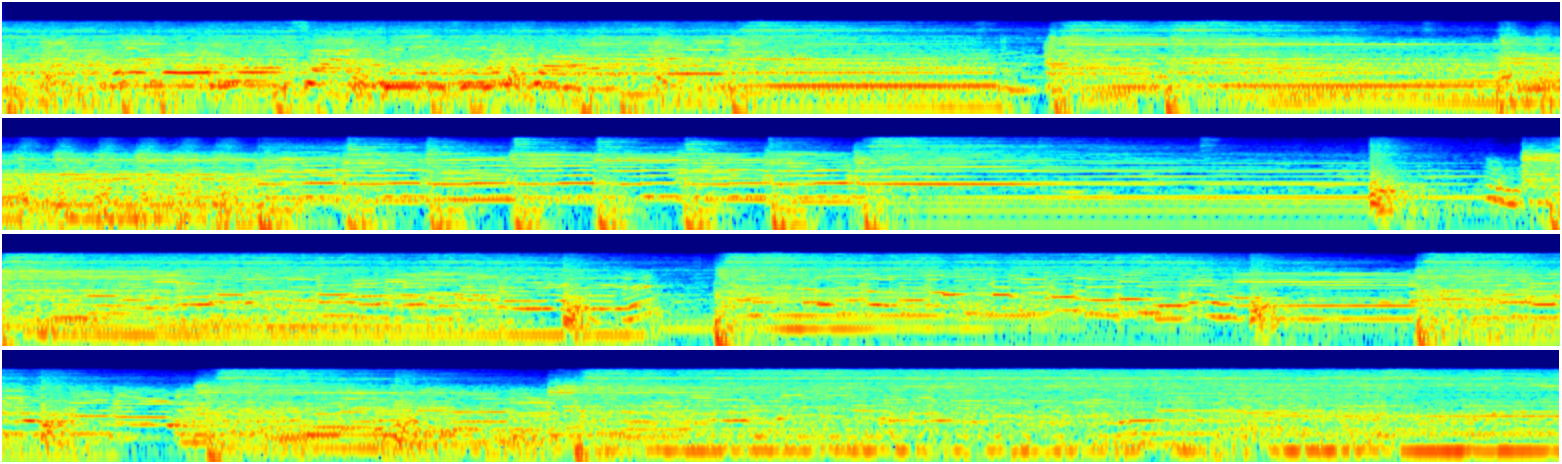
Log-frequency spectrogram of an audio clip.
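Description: Live psych-pop rock band playing: electric guitars, bass and drum kit. The song moves through a choppy, stop-start passage and a briefly sparser, quieter stretch about halfway, then the full band comes back in.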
